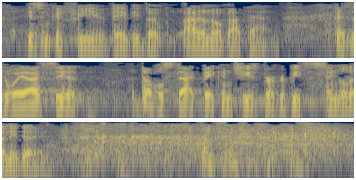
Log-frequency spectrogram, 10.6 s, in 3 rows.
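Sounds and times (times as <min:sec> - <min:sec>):
speech: 0:00.2 - 0:08.4, 0:09.0 - 0:10.2
faint chuckles: 0:07.6 - 0:10.5
audience clapping: 0:07.7 - 0:10.5.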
